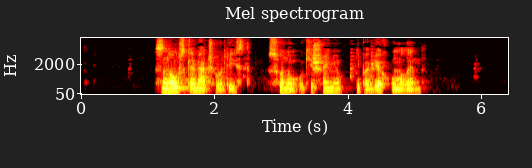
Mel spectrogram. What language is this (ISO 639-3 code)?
bel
